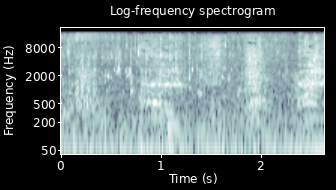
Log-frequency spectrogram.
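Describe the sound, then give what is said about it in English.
A stream of sweet water gushes up from the ground where Arjuna fires an arrow, splashing steadily and fairly loud, with brief surges that swell and fade every second or so. No one speaks. “Arjuna fires again, and a stream of sweet water gushes up.”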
